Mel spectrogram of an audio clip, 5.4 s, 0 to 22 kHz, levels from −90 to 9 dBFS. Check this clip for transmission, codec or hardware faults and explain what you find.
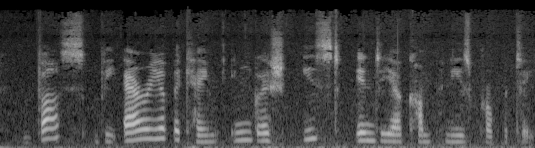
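There's one fault here, and it's a clocking problem. From 0.18 s to 5.02 s the speech carries word clock ticks, roughly fifteen of them, landing about every 0.3 s. The receiving device is free-running on its own clock instead of locking to the sender, and the two are off by something like 70 ppm. Each time they slip past each other a single sample gets dropped or doubled, and that glitch comes through as a sharp regular tick.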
